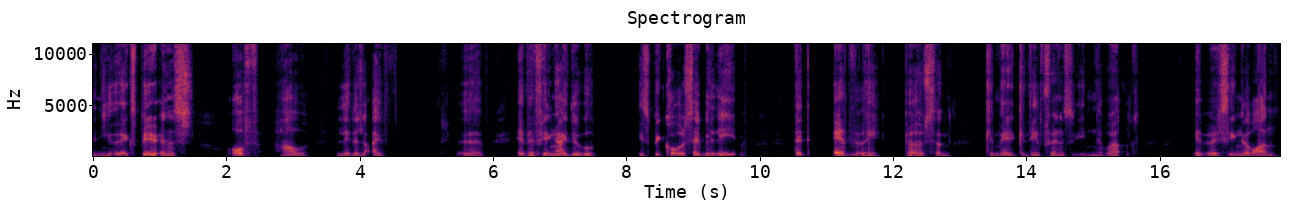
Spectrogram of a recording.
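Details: Adult man born 1968 with severe cerebral palsy after lack of oxygen at birth; speech recognition programs struggle with his speech; dysarthria (cerebral palsy).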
